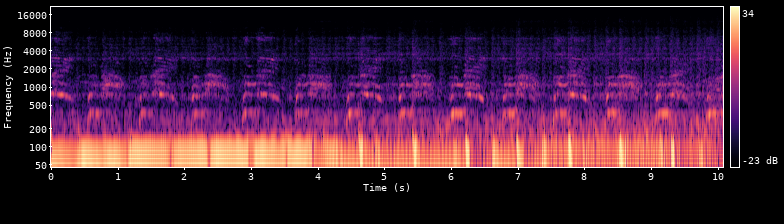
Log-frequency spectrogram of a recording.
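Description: A live rock band playing loudly through a club PA: bass guitar, drums and a short repeating riff, with the drum hits growing sharper and more frequent about halfway through.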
